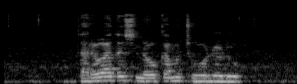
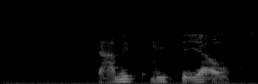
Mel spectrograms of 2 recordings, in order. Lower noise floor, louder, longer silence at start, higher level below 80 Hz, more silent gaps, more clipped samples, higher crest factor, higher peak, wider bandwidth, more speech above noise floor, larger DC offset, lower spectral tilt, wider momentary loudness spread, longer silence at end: second, -53 dBFS vs -69 dBFS; first, -27 LUFS vs -44 LUFS; second, 0.65 s vs 1 s; first, -60 dBFS vs -68 dBFS; neither; neither; about the same, 16 dB vs 18 dB; first, -12 dBFS vs -28 dBFS; second, 11.5 kHz vs 16 kHz; about the same, 27 dB vs 25 dB; neither; second, -6 dB/octave vs -7.5 dB/octave; second, 5 LU vs 8 LU; first, 0.55 s vs 0.15 s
